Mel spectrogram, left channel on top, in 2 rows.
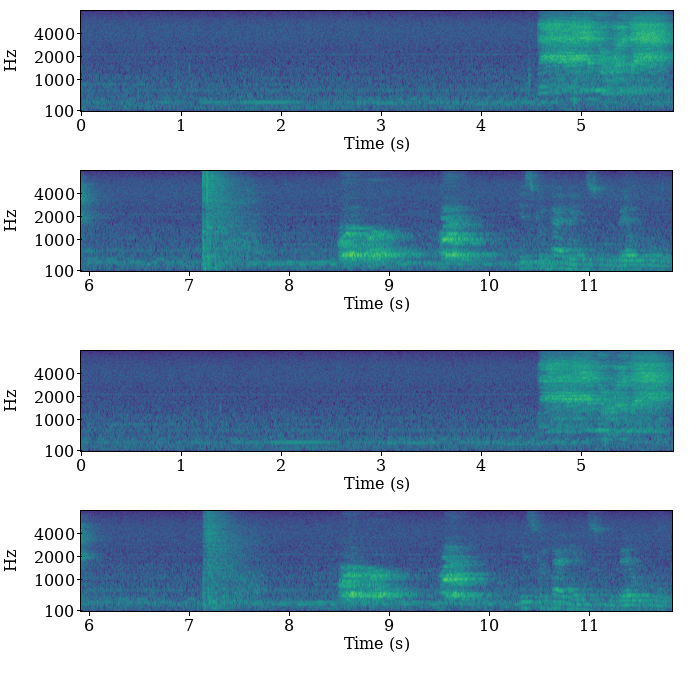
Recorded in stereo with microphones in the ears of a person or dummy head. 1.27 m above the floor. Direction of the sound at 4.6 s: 25° left (ahead or behind).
